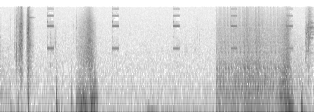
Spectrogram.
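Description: Gunfire in a video game match, with several sharp bursts and rapid volleys mixed with repeated high electronic beeps, ending in a denser stretch of shooting.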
